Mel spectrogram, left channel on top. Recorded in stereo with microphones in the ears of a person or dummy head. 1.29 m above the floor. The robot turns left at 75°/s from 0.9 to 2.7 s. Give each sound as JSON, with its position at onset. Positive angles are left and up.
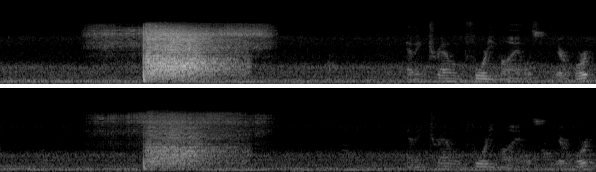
{"t": 1.4, "sound": "an explosion", "azimuth_deg": 115, "distance_m": 0.8}
{"t": 4.1, "sound": "a man speaking", "side_deg": 70, "distance_m": 2.0}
